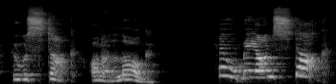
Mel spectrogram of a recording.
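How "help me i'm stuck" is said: high, drawn-out frog cry for help; stranded frog shouting for rescue; shouted plea. A narrator's reading. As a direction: call out slowly in a high-pitched frog voice. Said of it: "the frog shouted down".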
